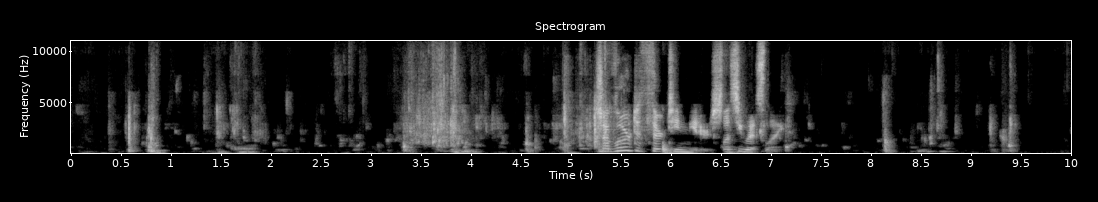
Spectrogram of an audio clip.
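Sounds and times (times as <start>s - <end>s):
water lapping against a boat: 0.0s - 10.0s.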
